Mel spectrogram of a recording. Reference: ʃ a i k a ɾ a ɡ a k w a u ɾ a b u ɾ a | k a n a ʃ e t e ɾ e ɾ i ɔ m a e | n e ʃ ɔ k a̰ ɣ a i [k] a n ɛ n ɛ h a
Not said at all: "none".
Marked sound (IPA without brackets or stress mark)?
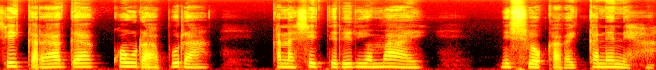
k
